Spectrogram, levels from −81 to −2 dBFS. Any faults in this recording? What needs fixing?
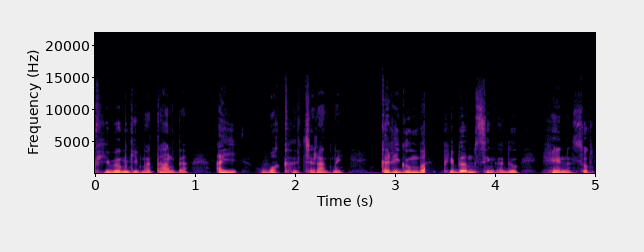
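Damaged data in a compressed stream causes brief blips in this speech at 0.73 s and from 3.27 to 3.30 s, where corrupted bytes make the decoder misread frames and lose sync until the next header. Checksum-protected storage and transport, with damaged frames discarded cleanly, would prevent it.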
